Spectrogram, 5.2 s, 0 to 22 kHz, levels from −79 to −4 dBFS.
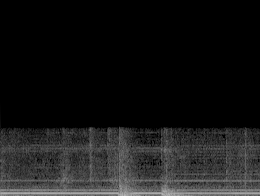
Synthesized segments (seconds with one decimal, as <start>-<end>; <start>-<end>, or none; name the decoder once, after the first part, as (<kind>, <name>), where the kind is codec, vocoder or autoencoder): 0.0-0.6 (codec, DAC); 1.4-2.0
